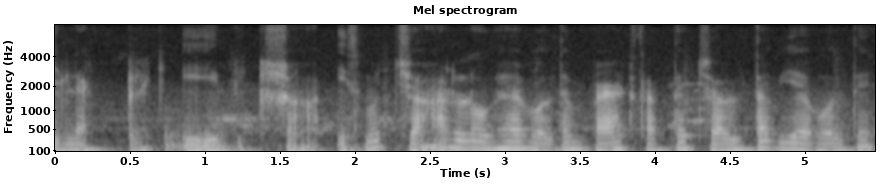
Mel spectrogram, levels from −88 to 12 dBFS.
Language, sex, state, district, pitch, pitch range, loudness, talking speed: Hindi, male, Chhattisgarh, Jashpur, 105 Hz, 100-120 Hz, -21 LUFS, 185 wpm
